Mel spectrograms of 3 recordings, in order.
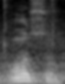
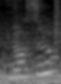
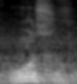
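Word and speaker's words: Nwosu: Onsu. Nosu? Onsu. The N, the W, and the O is one word.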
